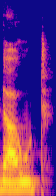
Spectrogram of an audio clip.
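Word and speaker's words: doubt: एक और वर्ड है डी ओ यू बी टी। इसको हम क्या पढ़ते हैं? डाउट। ठीक है ना? डाउट में अभी टी से पहले बी है तो बी हमारा क्या हो गया? साइलेंट हो गया।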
